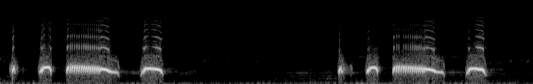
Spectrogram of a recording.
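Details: Spotted dove calling to draw wild doves back to join the flock: two quick clipped coos, a long drawn-out coo, then one short coo, with the whole phrase repeated after a silent gap of about two seconds.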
